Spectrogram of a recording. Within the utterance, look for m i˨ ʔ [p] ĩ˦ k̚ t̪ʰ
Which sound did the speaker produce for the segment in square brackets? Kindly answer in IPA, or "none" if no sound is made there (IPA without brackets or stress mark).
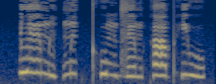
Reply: m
